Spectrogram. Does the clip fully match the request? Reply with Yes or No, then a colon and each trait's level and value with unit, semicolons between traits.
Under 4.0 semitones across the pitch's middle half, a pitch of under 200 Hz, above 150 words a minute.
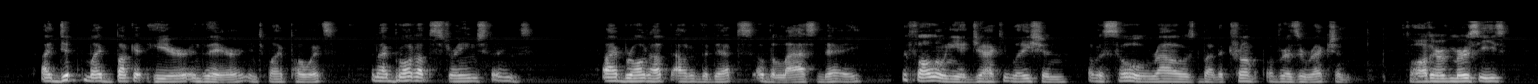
Yes: average, 3.6 semitones; low, 135 Hz; average, 165 wpm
